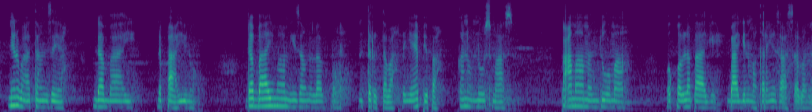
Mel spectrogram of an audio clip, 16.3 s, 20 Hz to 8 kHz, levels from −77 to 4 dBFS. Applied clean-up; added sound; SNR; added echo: none; none; none; none.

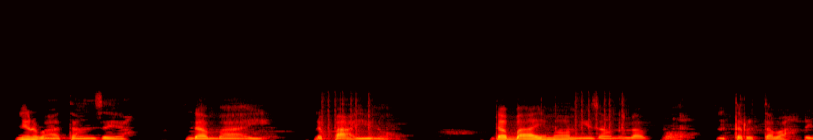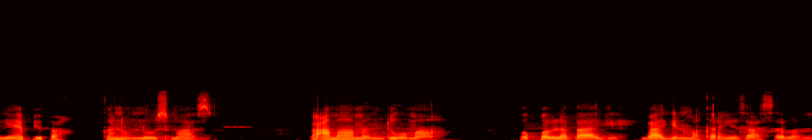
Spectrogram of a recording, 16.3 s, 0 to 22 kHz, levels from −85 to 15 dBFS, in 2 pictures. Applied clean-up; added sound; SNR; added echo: classical method Wiener filter.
